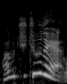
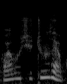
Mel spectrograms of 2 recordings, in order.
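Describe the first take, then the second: First: High, loud repeat in dismay; exasperated protest. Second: Softer, higher exasperated question; dismayed protest. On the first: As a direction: burst out in acted exasperation. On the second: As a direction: protest in quiet disbelief. Acted protest to meddling friend. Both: Retold or imitated.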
